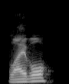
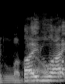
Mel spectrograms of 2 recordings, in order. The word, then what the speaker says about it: libel: Libel? How do you say labelle? Libel, not LaBelle.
